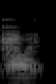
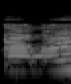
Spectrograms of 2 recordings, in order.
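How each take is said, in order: First: The final vowel is kept short. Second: The final vowel is drawn out long. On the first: The speaker calls it right. "কিন্তু এই টানটা হবে না" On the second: The speaker calls it wrong. "এখানে টান ছিল আনা"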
